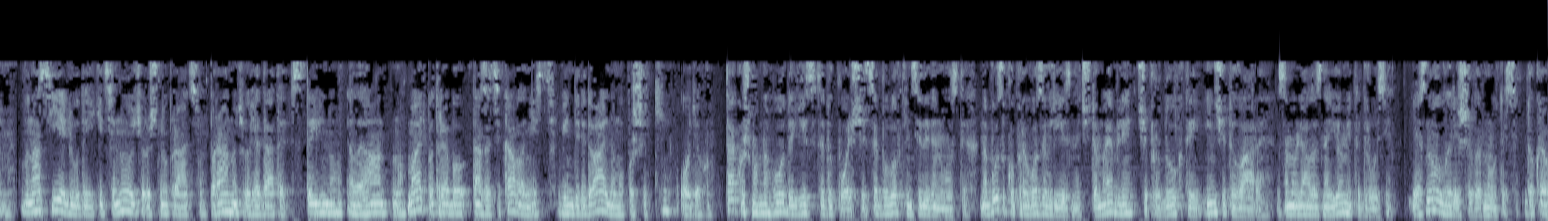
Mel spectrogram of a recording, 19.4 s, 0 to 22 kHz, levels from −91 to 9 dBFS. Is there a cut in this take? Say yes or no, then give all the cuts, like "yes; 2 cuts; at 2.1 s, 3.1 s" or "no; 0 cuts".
no; 0 cuts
